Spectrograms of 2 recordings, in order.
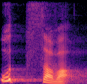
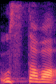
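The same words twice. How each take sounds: First: The t sound comes before the s sound. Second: The s sound comes before the t sound. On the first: The speaker calls it right. "ತಾಗೆ ಸಾವತ್ತು" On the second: The speaker calls it wrong. "ಸಾಗೆ ತಾವತ್ತು ಕೊಡ್ತಾ ಇದ್ದಾರೆ"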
